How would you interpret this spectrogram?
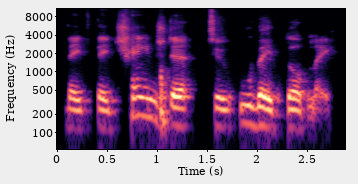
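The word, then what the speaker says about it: uve: bay the bay uh they've changed it to ube uh the w and this is also a regional thing in some countries it's pronounced doble some people do call it doble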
